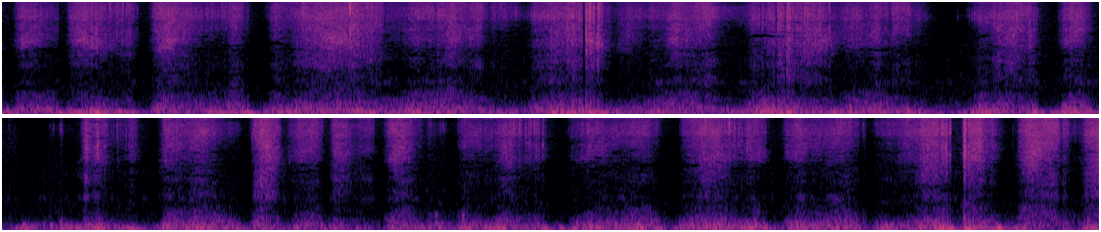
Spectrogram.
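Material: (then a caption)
Plywood. A small, thin, solid laser-cut plywood figure made of layered pieces is held between thumb and fingers while the fingers rub and flex the thin wooden layers. This produces a steady, close, dry rustling and scraping texture with quick crackly clicks, heavy in the low end with a bright, hissy top. The sound continues without pause, with small dips and rises in loudness throughout.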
